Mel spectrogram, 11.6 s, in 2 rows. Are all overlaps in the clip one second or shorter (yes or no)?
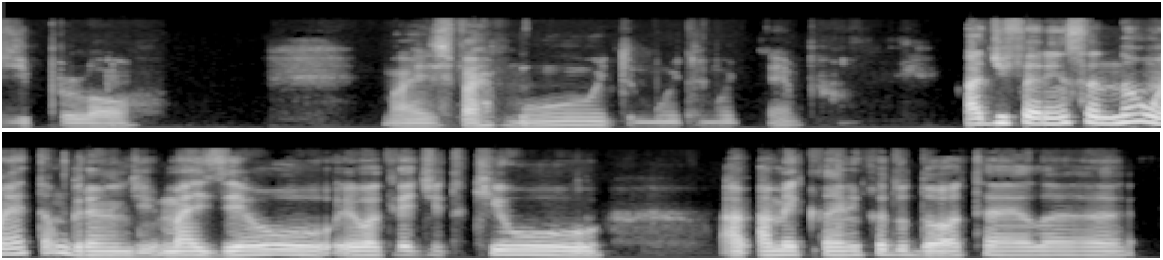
yes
